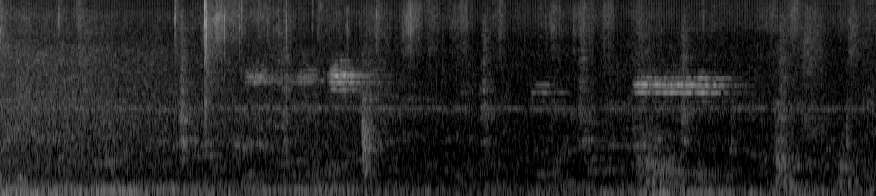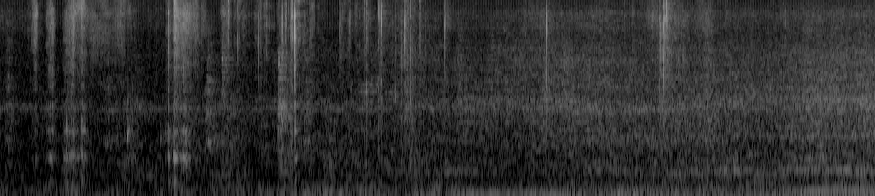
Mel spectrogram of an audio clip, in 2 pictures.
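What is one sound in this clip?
Hands rustle through long hair.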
